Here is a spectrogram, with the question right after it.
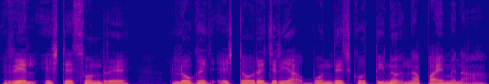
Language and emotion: Santali, fearful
